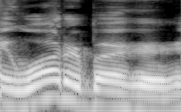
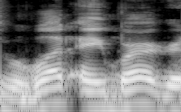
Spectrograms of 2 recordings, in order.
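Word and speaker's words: Whataburger: They say Waterburger. It's what a burger.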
